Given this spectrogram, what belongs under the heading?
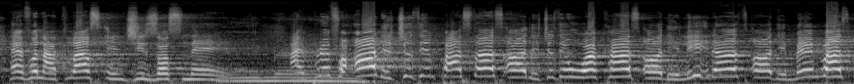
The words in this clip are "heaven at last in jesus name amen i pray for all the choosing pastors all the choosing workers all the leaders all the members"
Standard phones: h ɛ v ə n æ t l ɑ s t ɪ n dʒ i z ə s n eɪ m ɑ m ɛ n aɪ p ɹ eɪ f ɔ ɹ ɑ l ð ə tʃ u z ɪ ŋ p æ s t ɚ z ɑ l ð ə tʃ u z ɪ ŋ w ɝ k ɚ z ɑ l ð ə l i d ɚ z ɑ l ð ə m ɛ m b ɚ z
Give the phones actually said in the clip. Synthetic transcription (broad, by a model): h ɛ v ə n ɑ t l ɑ s t ɪ n dʒ i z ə s n eɪ m ɑ ɪ p ɹ eɪ f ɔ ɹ ɑ l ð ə tʃ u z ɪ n p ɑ s t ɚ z ɑ l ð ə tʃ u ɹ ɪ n w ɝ k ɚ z ɑ l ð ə l i d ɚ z ɑ l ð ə m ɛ m b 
